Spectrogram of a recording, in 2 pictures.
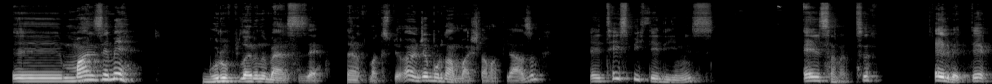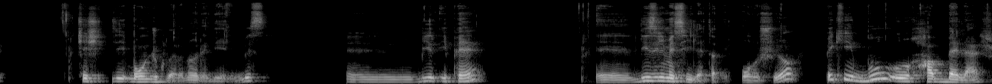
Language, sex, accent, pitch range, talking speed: Turkish, male, native, 105-160 Hz, 95 wpm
